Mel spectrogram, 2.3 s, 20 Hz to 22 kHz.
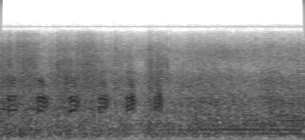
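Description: The LS1 V8 of a Toyota LandCruiser 80 Series running hard as it spins a donut on sand, with a person laughing in quick repeated bursts over it during the first second.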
